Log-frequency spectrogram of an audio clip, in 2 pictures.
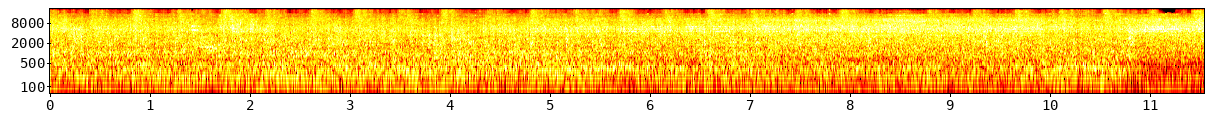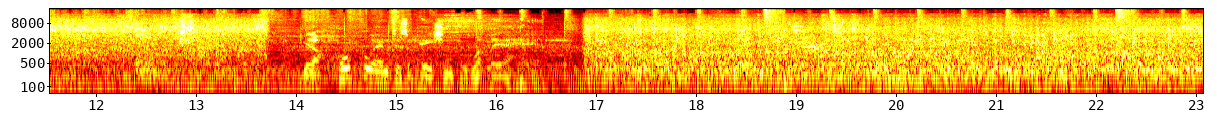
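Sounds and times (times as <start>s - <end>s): building demolition rumbling: 0.0s - 13.8s, 16.8s - 23.0s.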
